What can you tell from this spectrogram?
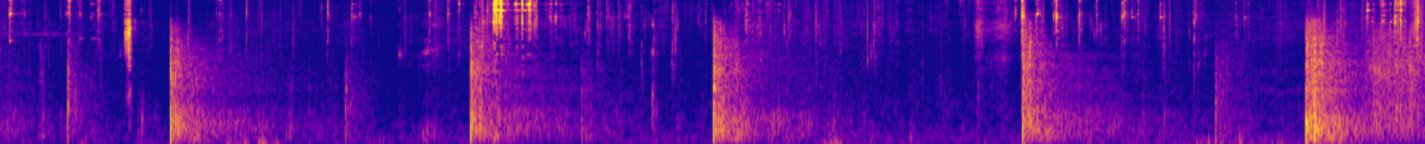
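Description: Fireworks going off: five sharp bangs about three seconds apart, each trailing off in an echoing rumble.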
